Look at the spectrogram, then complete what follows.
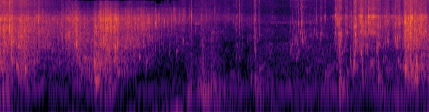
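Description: Hooked peacock bass thrashing and splashing at the surface beside a kayak: a burst of splashing right at the start, another about a second in, and more near the end.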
